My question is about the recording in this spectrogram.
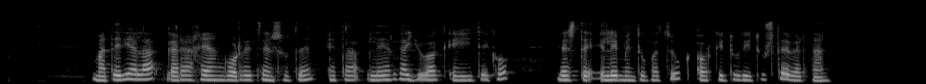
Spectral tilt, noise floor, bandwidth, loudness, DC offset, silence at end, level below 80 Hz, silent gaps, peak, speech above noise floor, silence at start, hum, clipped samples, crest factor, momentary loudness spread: -5.5 dB/octave; -70 dBFS; 8 kHz; -34 LUFS; under 0.1%; 0.95 s; -82 dBFS; none; -16 dBFS; 37 dB; 0.95 s; none; under 0.1%; 18 dB; 8 LU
